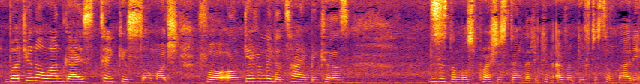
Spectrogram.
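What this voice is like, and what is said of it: Very thick foreign accent. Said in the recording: “my very thick accent”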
